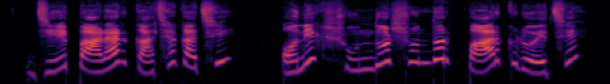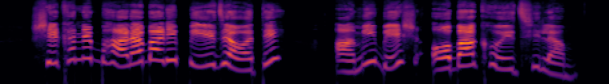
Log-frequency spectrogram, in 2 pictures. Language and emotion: Bengali, surprised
